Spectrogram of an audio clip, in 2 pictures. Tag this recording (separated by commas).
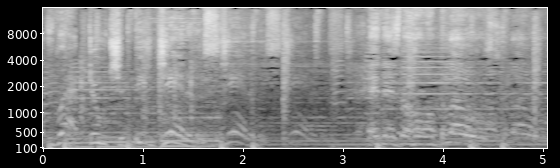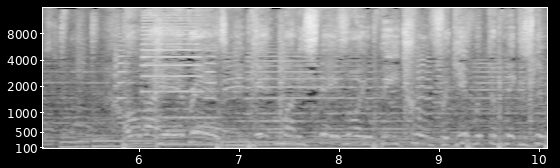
Hip hop music, Rapping, Music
